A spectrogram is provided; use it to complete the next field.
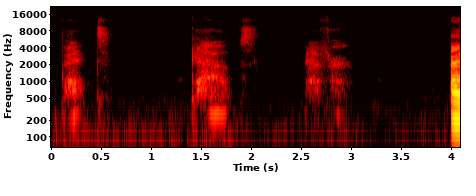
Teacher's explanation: if i whisper these words all of a sudden that v with the vibration goes away and i find i can make the f sound pet cavs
